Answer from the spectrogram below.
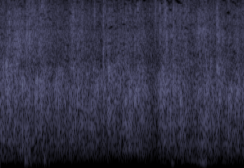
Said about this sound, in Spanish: Alguien dice amén. Vamos a dar un aplauso fuerte a Jesús. Give the Lord a hand clap.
